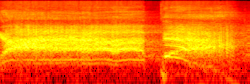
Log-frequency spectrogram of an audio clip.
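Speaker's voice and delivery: very high, loud strained yell; long scream bursting into a cry; mock climax scream. Man finally finishing after an hour, strained high scream. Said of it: "it's like".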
